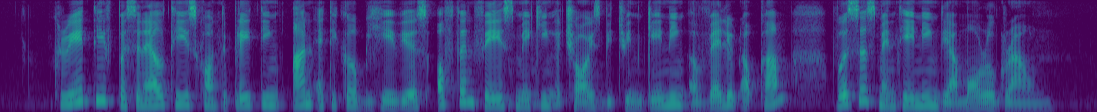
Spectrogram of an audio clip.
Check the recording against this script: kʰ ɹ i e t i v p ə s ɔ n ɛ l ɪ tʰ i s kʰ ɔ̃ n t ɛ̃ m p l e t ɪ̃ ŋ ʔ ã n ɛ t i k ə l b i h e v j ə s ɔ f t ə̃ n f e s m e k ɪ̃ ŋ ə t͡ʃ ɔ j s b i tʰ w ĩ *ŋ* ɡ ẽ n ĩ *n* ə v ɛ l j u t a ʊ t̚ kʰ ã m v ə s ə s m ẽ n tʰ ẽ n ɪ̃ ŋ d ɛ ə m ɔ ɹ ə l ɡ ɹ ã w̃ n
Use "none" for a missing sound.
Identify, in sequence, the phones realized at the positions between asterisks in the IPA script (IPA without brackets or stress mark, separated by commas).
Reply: n, ŋ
